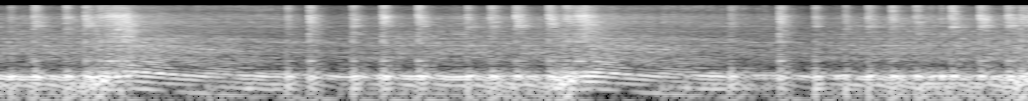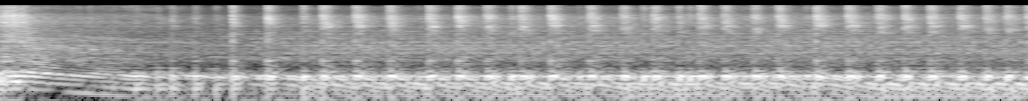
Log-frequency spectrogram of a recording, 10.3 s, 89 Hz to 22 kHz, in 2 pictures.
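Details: Yamaha YZ250 two-stroke motocross bike (250cc/270cc) after year-long full engine rebuild (bottom end, transmission, bearings, clutch, power valve), first start-up: crisp ring-ding with clean throttle blips, then steady crackly idle; break-in smoke normal; healthy running.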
